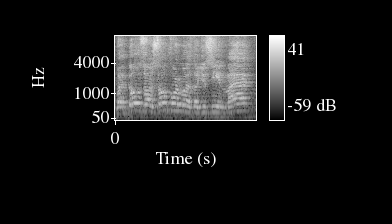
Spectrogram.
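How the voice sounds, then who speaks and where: A man's voice: very high voice, moderate pace, fairly bright tone, slight background noise. A man with a Cuban accent teaching a physics class, often checking in with his students. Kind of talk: classroom lecture. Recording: echoey classroom from far off.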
